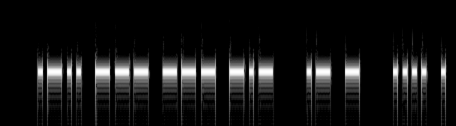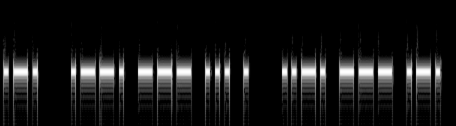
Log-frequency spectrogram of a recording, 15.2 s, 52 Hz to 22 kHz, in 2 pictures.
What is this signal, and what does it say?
Morse code, heard as a keyed tone, about 15 wpm, 700 Hz. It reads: LOOK AT HER POSE FOR
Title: Sentences from Top 1000 Words - Review Part 2 - 15wpm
